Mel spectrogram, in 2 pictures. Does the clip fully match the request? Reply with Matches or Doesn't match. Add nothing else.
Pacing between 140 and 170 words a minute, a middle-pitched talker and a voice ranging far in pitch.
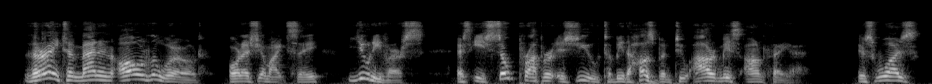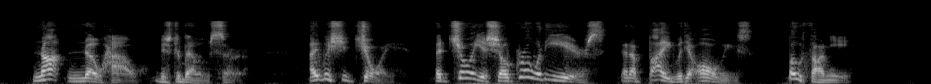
Doesn't match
